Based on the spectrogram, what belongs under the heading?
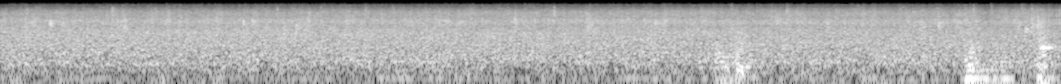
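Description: Steady rain falling, an even hiss with scattered drop ticks. Near the end a brief low rumble and a sharp knock.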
